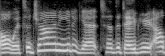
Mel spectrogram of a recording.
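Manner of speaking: mock knowing, sarcastic tone. Quoting what every artist says about a debut album: imitating artists, sounding sarcastic. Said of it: "that sounded really sarcastic".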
